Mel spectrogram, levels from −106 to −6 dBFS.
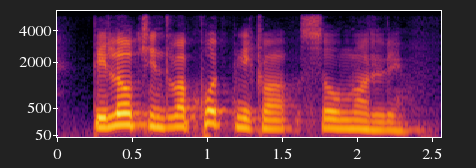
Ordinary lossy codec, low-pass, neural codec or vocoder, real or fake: none; 5.4 kHz; codec, 16 kHz, 1 kbps, FunCodec, trained on Chinese and English, 50 frames a second; fake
